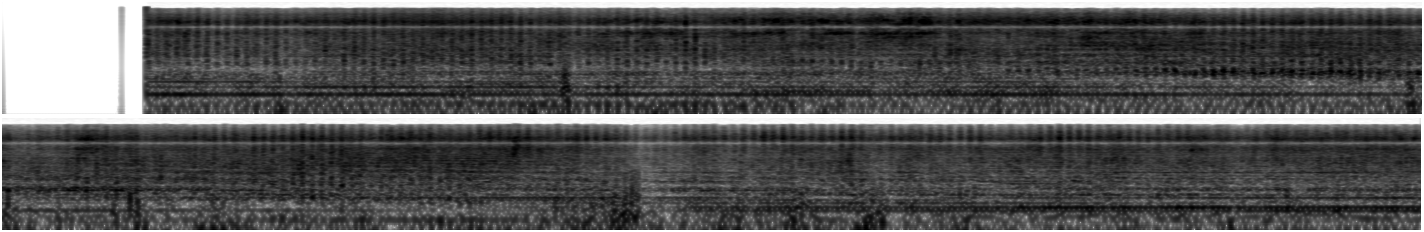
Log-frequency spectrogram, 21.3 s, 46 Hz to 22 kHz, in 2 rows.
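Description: Robinson R44 helicopter flying low overhead: the steady beat of its two-bladed main rotor with the engine beneath. It starts suddenly about a second in.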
